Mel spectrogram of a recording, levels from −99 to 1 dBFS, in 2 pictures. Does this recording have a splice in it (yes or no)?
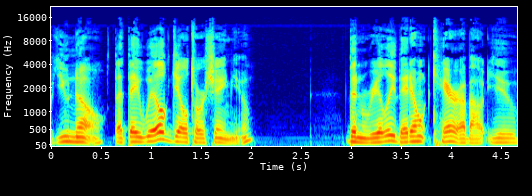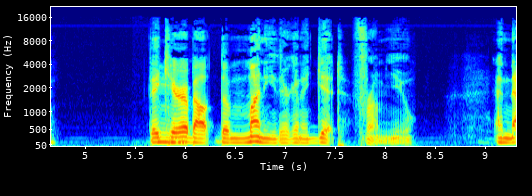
no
